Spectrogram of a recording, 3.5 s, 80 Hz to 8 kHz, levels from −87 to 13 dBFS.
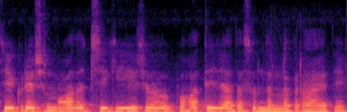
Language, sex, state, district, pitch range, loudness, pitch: Hindi, female, Uttar Pradesh, Budaun, 195-210 Hz, -12 LUFS, 205 Hz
